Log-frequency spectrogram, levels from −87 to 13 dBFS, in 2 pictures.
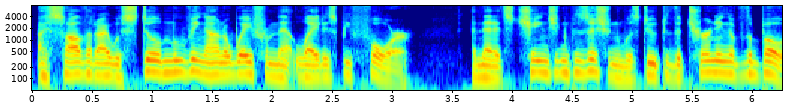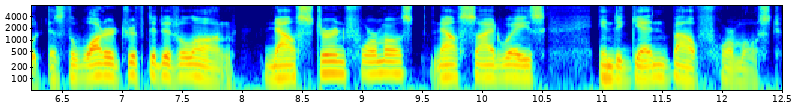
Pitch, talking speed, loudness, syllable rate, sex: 115 Hz, 200 wpm, -20 LUFS, 5.5 syllables/s, male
